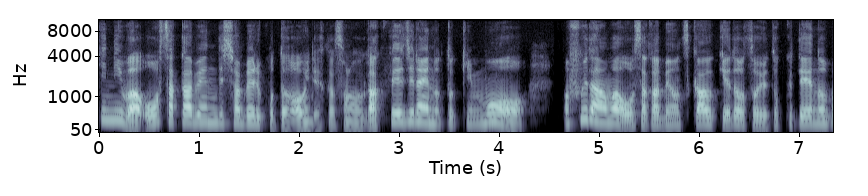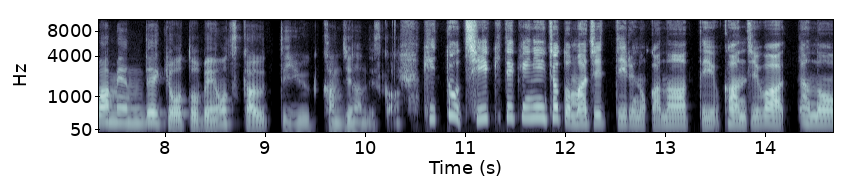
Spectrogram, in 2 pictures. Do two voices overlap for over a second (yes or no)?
no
